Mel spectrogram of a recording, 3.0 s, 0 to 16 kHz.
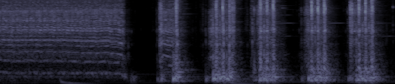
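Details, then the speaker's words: Cordless 3-speed impact driver on lowest speed (setting 1) driving a screw: motor whir then about five quick rattling hammer bursts as the screw seats; normal impact action giving depth control. "That's a little bit of impact that allows it to drive that screw exactly as deep as you want it."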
